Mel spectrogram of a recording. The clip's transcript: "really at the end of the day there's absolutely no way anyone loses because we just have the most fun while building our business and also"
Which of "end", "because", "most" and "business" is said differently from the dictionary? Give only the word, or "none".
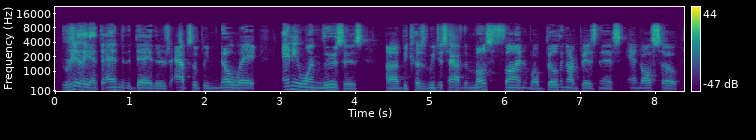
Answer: none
